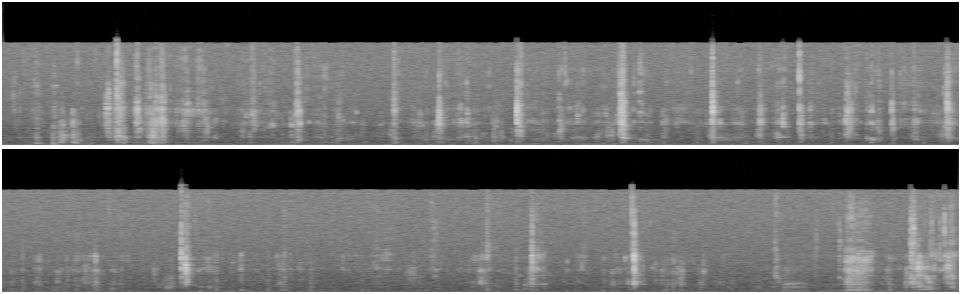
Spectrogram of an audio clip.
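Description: A person chewing seafood close to the microphone: wet mouth clicks and crunching bites, irregular and short.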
